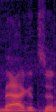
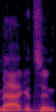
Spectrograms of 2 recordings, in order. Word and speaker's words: Magnuson: david magnetson i've been mispronouncing it all along david magnuson catches on number 435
